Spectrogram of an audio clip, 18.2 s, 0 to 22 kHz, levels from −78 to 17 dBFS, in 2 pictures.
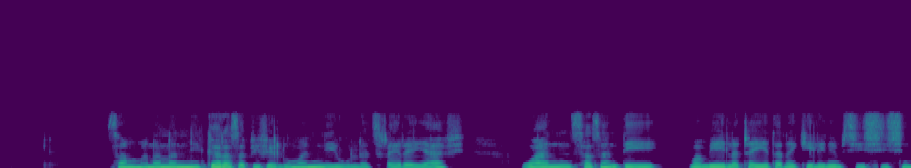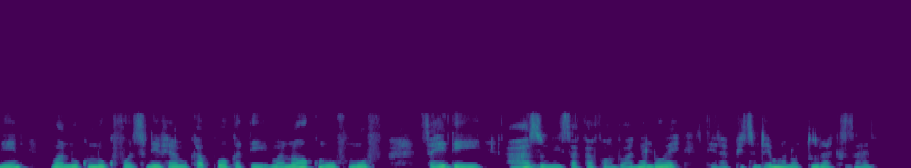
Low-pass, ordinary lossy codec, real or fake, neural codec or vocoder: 7.2 kHz; Opus, 64 kbps; real; none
